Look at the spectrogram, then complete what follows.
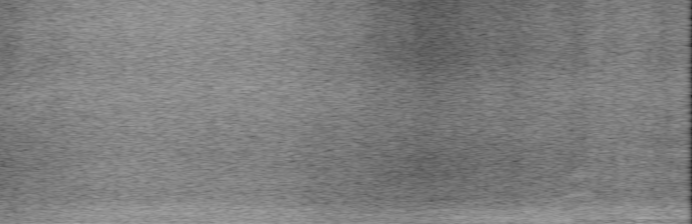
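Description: Steady rush of wind noise, heaviest in the low end, with no distinct events.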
